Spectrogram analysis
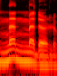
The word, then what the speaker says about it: Nan Madol: de la cité antique de Nan Madol c'est comme ça qu'on prononce oui c'est bien Nan Madol oui et donc cette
